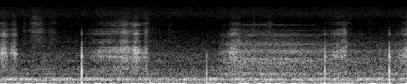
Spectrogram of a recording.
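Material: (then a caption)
Plastic. A pink plastic stylus scratches strokes across a flat pink plastic LCD writing tablet held close to the mic. Soft, raspy scraping swells and fades with each stroke, broken by a few sharp taps over a low, steady hum.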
